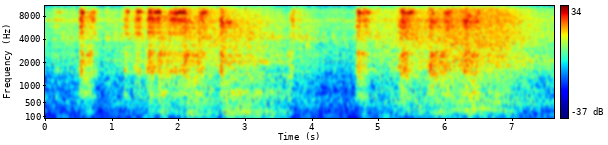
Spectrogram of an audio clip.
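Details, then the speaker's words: 1952 Chevy Styleline Deluxe petrol engine with Rochester carb, new fuel system and exhaust, cold idle just after a stuck float needle was freed; lumpy idle with lazy blips, cold so reluctant to rev, no knocks or misses, carb overflow leak seems to have ceased. "of course it's a little cold so it doesn't want to rev for me"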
